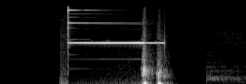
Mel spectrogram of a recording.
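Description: Notification-bell 'ding' sound effect, one bright tone held about a second, with two quick clicks near its end.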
